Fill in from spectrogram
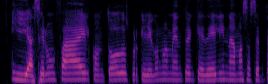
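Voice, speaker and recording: A woman with a Mexican accent and a medium pitch talks at a very fast pace in a very clean, dry, close recording with a silent background and no echo. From Mexico. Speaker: doctor living abroad. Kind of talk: interview. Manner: halting, many fillers and restarts.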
